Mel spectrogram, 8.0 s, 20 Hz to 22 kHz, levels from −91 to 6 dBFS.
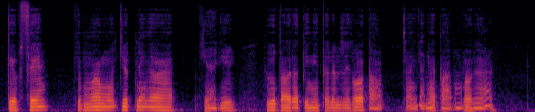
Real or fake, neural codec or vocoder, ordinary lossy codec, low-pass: fake; codec, 44.1 kHz, 1.7 kbps, Pupu-Codec; none; none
